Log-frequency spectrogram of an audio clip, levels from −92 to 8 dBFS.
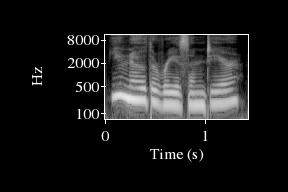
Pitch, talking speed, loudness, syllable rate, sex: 205 Hz, 210 wpm, -14 LUFS, 4.7 syllables/s, female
